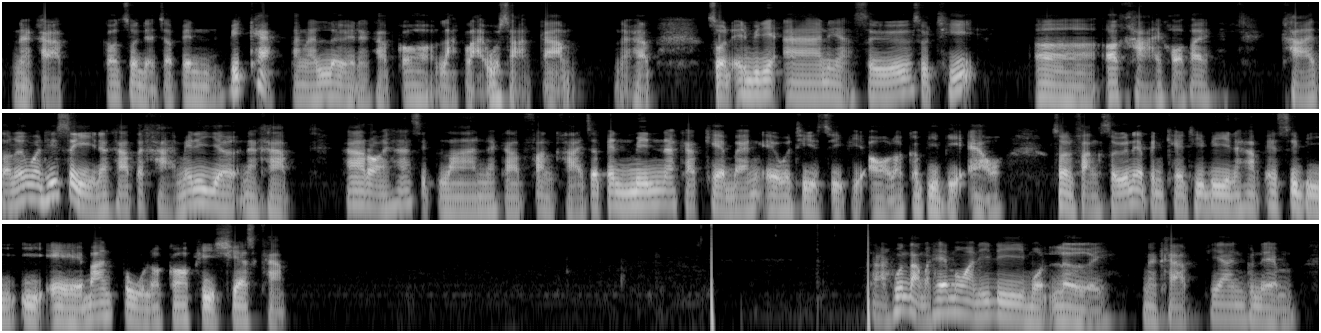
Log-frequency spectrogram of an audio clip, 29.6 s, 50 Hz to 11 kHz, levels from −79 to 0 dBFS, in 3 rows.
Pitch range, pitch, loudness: 85-105 Hz, 95 Hz, -25 LUFS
